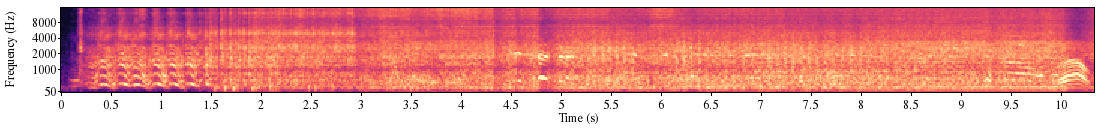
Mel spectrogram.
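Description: A 1970s Japanese rear-wheel-drive coupe, a barn find, fires up and runs steadily with a loud, close, even engine note and slight throttle rises, while people talk over it.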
